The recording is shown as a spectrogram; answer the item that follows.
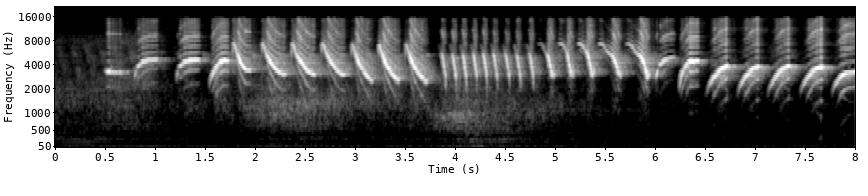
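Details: Singing canary, its song used to stir the male and ready the female for breeding: a long series of loud, swept whistled notes repeated several times per second, speeding into a fast rattle midway before slowing again.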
